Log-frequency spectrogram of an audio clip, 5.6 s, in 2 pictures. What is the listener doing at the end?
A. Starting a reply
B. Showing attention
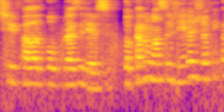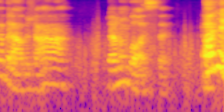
A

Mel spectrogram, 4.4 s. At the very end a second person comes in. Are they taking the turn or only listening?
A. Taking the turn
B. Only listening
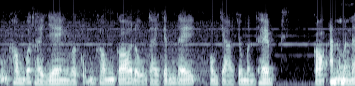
B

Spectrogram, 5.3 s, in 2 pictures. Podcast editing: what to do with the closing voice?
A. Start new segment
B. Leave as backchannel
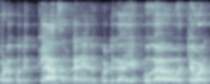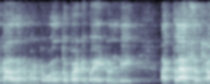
B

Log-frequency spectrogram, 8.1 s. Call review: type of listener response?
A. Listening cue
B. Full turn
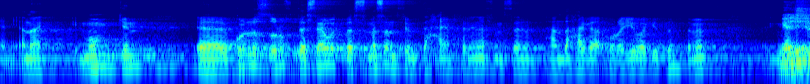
B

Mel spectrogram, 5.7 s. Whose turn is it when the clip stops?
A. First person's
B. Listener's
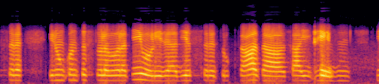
A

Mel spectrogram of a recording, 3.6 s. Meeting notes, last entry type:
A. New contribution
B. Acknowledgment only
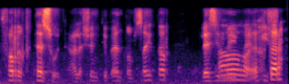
A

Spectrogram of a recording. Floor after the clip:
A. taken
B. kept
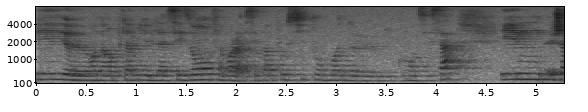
B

